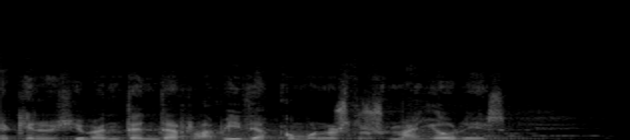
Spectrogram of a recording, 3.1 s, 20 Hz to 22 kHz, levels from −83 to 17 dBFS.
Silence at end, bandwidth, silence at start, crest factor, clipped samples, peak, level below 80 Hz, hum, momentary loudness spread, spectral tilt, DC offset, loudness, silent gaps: 0.45 s; 12.5 kHz; 0 s; 22 dB; under 0.1%; -18 dBFS; under -90 dBFS; none; 5 LU; -3 dB/octave; under 0.1%; -38 LUFS; none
